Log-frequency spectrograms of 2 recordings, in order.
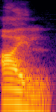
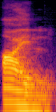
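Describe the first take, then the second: No difference in how they are said.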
